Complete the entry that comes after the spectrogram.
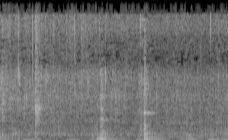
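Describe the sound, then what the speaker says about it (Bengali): Close, steady sizzle of large fish belly pieces frying in hot oil, with a few sharp crackles and pops rising above the continuous hiss. "বড় পেটি মাছ ভাজা হচ্ছে"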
